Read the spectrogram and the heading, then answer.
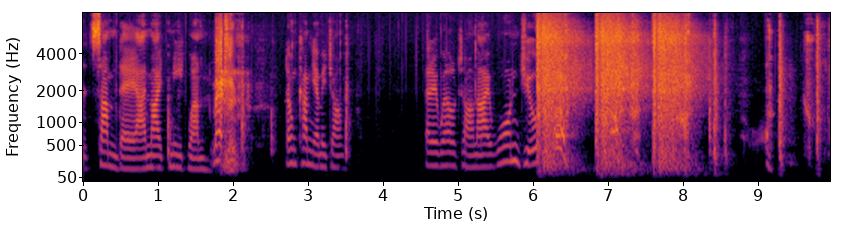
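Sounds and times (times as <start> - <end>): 
speech: 0.0 - 3.6, 4.6 - 7.2
handgun shots in a radio drama: 6.1 - 8.6.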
